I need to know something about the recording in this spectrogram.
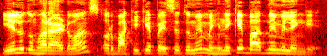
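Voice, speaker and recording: A man's voice: on the high side, fast, fairly bright tone, natural voice. A man voicing a brusque, bargain-minded hotel owner in a story, curt and businesslike.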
